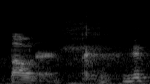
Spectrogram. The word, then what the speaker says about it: Bonaire: It's a Netherlands territorialized island, and I asked if it's pronounced Bonaire, like that, on how it's spelled, or Boner, and he tells me it's Boner.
